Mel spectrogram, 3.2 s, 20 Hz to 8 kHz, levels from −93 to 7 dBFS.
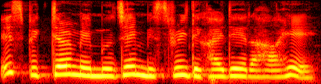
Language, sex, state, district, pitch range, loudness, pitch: Hindi, female, Arunachal Pradesh, Lower Dibang Valley, 210-245 Hz, -16 LUFS, 230 Hz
